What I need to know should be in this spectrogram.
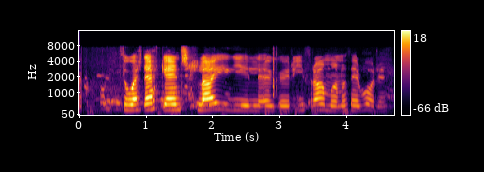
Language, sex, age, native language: Icelandic, male, 12, Icelandic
